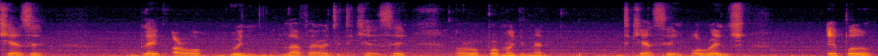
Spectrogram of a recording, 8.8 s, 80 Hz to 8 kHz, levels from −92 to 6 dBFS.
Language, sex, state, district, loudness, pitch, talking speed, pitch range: Nagamese, male, Nagaland, Dimapur, -22 LUFS, 105 Hz, 90 wpm, 100-115 Hz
